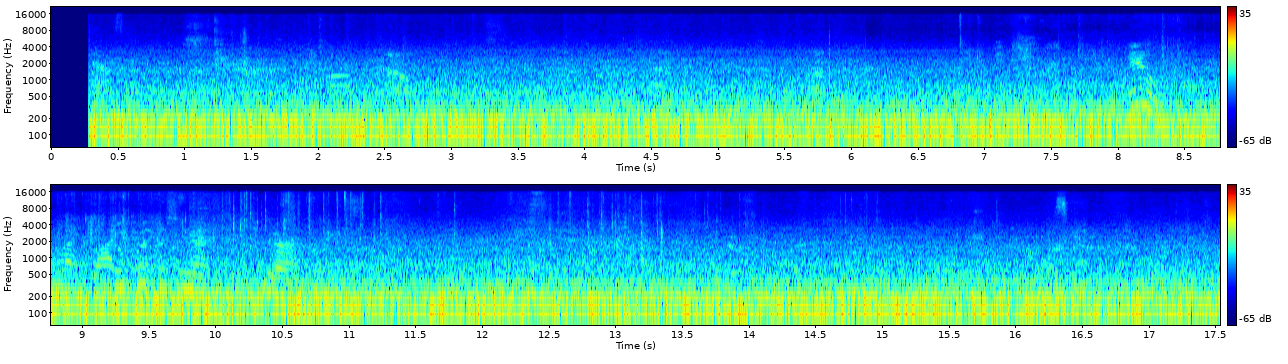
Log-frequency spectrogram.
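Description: Steady low rumble of an airliner cabin, the engine and air noise heard from a passenger seat, starting abruptly a moment in, with faint voices of passengers talking over it.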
